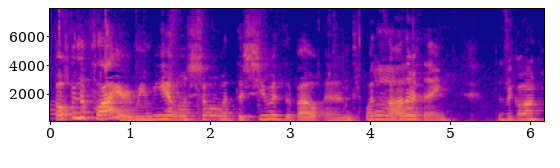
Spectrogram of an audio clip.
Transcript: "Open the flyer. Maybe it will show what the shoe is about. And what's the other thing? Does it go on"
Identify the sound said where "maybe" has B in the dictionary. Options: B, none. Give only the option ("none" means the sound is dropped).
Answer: none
